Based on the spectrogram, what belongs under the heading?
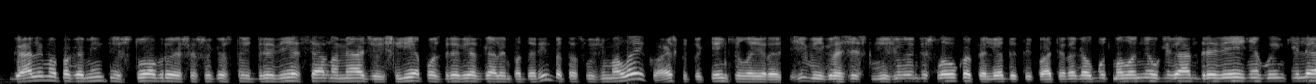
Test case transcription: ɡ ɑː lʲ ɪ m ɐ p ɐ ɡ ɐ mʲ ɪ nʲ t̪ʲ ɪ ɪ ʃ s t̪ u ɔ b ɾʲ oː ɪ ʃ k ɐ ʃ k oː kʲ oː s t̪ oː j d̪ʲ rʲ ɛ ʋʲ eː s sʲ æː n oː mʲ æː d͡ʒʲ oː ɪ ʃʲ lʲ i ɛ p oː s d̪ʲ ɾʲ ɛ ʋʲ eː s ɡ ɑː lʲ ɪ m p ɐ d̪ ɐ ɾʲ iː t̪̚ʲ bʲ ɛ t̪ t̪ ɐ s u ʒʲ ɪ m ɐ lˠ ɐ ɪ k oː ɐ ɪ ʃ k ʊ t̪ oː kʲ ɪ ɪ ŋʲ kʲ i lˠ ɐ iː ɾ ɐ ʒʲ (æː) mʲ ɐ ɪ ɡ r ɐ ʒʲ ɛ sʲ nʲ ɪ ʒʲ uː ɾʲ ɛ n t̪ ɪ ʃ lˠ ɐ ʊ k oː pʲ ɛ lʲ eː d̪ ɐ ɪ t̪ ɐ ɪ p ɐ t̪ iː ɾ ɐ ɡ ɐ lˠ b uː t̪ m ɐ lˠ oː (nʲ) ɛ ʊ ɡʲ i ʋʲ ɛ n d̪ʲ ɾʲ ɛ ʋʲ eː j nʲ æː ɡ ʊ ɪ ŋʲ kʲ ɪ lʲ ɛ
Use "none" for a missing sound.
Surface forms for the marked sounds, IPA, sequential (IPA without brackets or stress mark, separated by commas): iː, nʲ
